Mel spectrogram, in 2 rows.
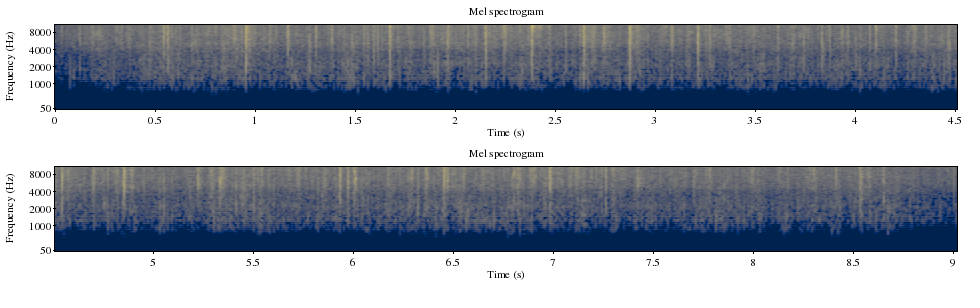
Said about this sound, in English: So here's the very first one, wood fire, and everything's been rolled off or cut below 1500 hertz.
